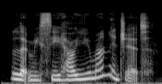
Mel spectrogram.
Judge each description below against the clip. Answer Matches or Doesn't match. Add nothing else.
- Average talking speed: Doesn't match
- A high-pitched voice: Matches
